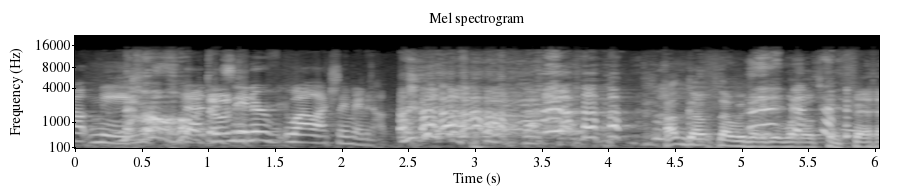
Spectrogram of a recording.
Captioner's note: laughter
